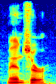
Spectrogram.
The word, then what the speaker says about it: Mansour: Mansour is the way they're pronouncing it, so we'll go with that.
